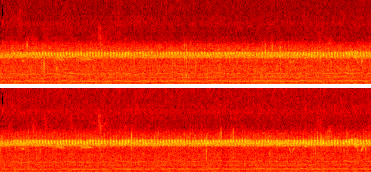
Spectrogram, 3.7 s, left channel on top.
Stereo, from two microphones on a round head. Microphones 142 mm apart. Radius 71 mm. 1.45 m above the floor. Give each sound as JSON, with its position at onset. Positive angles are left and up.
{"t": 0.0, "sound": "an insect", "side_deg": -20}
